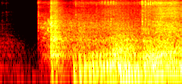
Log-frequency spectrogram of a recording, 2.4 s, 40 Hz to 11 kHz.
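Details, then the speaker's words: Small single-cylinder mini bike engine (new Champion, previously no spark, running after a new 12V simple harness, CDI and coil) fires up and settles into a slow, loping putter; idle sounds slightly low and may need turning up. "that's a nice sound I haven't heard for a while yeah you're taking the plug out of that Gathering yeah nice Dad sounds like the idol might need to be turned up just a little bit"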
